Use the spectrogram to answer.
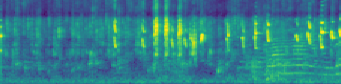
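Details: Pied fantail song played to stimulate captive birds to sing: rapid high squeaky chirps and short sharp notes, sparse at first, then a dense, irregular burst of bright piercing notes in the second half.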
